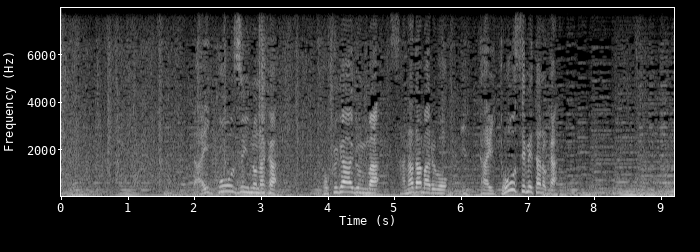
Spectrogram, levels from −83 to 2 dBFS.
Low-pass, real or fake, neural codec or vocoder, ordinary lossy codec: none; real; none; none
